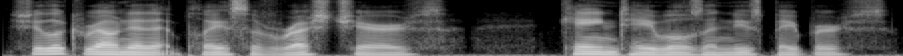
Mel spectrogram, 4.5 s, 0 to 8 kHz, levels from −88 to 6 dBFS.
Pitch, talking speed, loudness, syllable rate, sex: 110 Hz, 160 wpm, -17 LUFS, 4.4 syllables/s, male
